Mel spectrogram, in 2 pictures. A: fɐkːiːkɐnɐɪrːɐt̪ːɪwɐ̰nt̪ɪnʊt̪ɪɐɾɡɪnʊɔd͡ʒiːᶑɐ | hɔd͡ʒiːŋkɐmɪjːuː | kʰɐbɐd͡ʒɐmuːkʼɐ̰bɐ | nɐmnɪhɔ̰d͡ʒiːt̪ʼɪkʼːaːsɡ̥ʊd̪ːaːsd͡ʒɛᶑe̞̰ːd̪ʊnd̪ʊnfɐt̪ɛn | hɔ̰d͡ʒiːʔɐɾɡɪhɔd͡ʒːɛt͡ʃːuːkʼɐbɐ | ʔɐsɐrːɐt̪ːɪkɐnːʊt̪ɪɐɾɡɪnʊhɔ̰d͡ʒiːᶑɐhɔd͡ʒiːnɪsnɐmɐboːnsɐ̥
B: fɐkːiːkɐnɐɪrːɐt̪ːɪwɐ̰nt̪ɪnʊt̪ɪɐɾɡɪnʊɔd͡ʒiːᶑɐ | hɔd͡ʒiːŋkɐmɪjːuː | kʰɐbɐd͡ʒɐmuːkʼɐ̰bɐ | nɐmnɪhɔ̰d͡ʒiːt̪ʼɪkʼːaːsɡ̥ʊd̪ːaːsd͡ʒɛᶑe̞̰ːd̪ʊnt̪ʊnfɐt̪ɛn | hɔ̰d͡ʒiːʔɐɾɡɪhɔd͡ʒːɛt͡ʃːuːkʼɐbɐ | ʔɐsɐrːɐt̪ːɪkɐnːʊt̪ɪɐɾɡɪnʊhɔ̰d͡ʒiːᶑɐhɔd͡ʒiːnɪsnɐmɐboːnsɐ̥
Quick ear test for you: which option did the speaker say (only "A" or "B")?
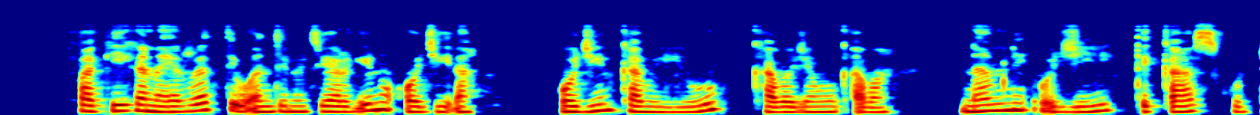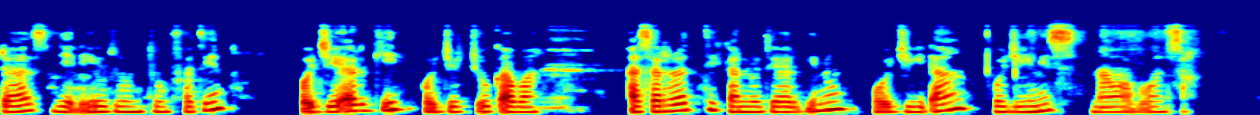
B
